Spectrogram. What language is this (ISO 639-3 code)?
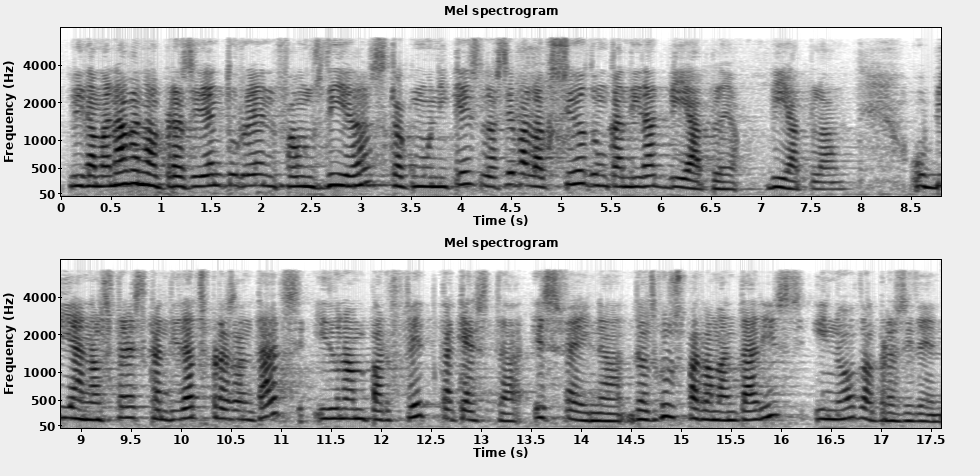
cat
